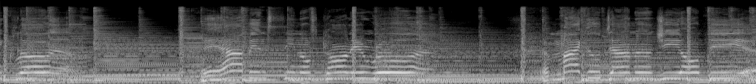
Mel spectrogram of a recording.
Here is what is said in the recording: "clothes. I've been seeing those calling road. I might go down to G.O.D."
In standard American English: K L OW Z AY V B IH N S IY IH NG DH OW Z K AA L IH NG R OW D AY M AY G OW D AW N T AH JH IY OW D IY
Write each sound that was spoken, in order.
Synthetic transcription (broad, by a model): K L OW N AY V B IH N S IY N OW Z K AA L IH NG R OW AY M AY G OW D AW N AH JH IY OW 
